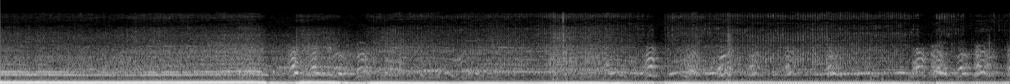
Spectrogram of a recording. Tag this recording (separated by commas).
Vehicle, Truck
